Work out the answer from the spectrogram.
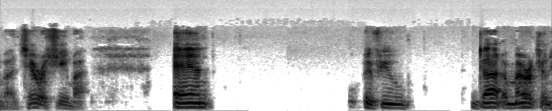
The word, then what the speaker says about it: Hiroshima: we dropped on here Hiroshima which is not pronounced here Russia that's Hiroshima and if you got American history over there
